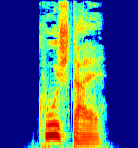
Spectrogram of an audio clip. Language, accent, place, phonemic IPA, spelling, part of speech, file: German, Germany, Berlin, /ˈkuːˌʃtal/, Kuhstall, noun, De-Kuhstall.ogg
- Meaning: cowshed (place for cows)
